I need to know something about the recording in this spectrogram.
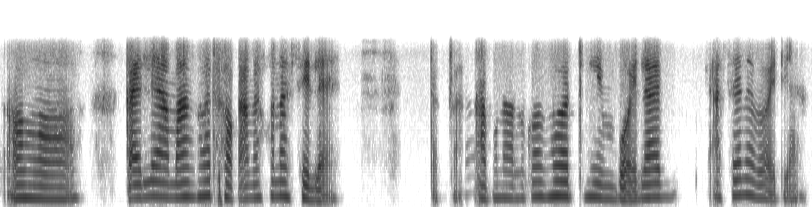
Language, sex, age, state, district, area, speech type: Assamese, female, 30-45, Assam, Dhemaji, rural, conversation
